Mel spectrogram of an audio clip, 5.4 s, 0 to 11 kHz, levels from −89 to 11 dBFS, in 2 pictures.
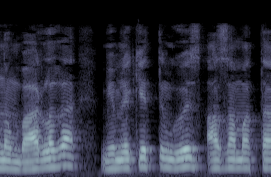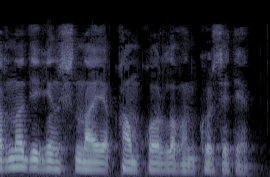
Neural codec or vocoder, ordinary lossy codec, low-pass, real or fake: none; AAC, 32 kbps; 7.2 kHz; real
